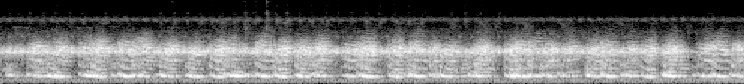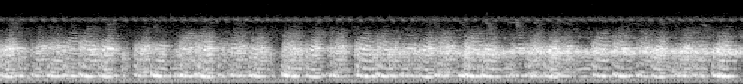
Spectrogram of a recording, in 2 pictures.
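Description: A dense pond chorus of frogs, many voices croaking and pulsing over one another without pause.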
